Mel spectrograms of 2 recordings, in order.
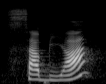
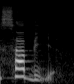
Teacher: a palavra sabiá é oxítona e a palavra sabia é paroxítona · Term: sílaba tônica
